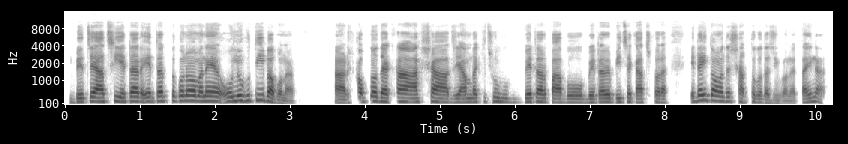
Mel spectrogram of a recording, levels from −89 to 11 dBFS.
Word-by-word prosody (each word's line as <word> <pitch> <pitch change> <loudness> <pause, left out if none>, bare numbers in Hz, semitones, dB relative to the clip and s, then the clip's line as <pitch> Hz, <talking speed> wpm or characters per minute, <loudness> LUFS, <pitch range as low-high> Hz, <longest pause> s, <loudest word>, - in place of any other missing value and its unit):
বেঁচে 150 +3 0
আছি 160 +4 -5
এটার 175 +1 +4
এটার 180 +2 +1
তো - - -2
কোনো 200 +1 +3
মানে 185 0 +3 0.3
অনুভূতিই 205 +4 0
পাবো 115 - +5
না। 90 - -8 0.6
আর 120 -1 +1
স্বপ্ন 170 +1 -2 0.2
দেখা, 155 +1 +2 0.2
আশা 155 +2 -1 0.2
যে 145 - -5
আমরা 150 +1 -2
কিছু 155 +2 -10
বে 150 - -8 0.2
বেটার 155 0 +3
পাবো, 135 0 0 0.3
বেটার 145 +2 +1
পিছে 150 +1 -3
কাজ 135 - -2
করা 135 -2 -2 0.4
এটাই 210 +4 +2
তো - - +1
আমাদের 170 -2 -2
সার্থকতা 140 -6 -5
জীবনের 95 -2 -13
তাই 140 +4 -2
না? 160 - -5
155 Hz, 180 wpm, -24 LUFS, 140-180 Hz, 0.6 s, পাবো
